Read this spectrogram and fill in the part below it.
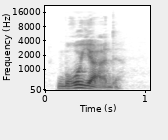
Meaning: scrambled eggs
- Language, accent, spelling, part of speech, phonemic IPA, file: French, France, brouillade, noun, /bʁu.jad/, LL-Q150 (fra)-brouillade.wav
